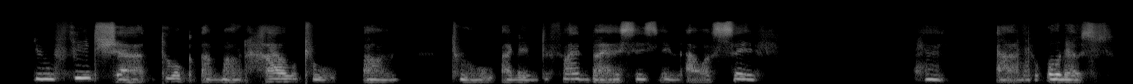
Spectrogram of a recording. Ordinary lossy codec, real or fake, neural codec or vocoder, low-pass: none; fake; codec, 16 kHz, 1 kbps, FreqCodec, smaller model; none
